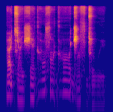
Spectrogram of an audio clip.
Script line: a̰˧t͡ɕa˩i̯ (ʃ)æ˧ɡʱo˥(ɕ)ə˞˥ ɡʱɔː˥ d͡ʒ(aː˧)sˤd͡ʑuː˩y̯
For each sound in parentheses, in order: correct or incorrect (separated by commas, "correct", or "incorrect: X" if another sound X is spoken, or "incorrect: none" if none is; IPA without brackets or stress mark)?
correct, incorrect: sˤ, incorrect: a˧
